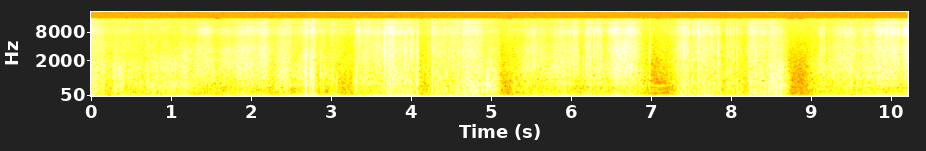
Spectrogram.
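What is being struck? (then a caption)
Stuffed satin damask cushion. Long pink nails on both hands scratch a soft, stuffed gold-brown satin damask cushion resting on a wooden table. The result is a steady, quiet rustling scratch with bursts that rise and fade, plus a low rumble underneath.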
